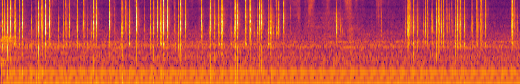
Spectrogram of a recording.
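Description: A filled, glittery plastic body mist spray bottle is tapped and scratched with long nails, producing quick, bright clicks and scrapes in dense bursts. The sounds cluster over the first four seconds, thin out through a quieter middle stretch, then pick up again near the end, all over a steady low hum.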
